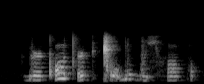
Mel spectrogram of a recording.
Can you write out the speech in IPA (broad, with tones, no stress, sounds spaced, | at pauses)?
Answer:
ɡ ə˞˨ kʼ ɔ˦ tʼ ə˞˦ k ǁ o̰˦ ɡ u˦ ɡ o˧ ç h ɔ˦ k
